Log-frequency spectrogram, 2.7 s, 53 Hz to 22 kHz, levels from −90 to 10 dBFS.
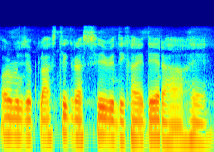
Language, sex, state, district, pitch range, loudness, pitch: Hindi, male, Arunachal Pradesh, Papum Pare, 90-100 Hz, -16 LUFS, 95 Hz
